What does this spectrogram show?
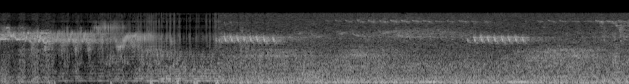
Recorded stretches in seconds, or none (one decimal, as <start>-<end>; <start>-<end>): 0.0-0.5; 2.2-6.3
